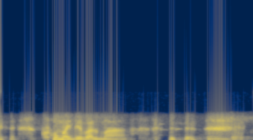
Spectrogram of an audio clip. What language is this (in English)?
Bodo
